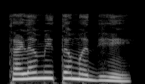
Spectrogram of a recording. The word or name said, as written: ತಳಮಿತಮಧ್ಯೆ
